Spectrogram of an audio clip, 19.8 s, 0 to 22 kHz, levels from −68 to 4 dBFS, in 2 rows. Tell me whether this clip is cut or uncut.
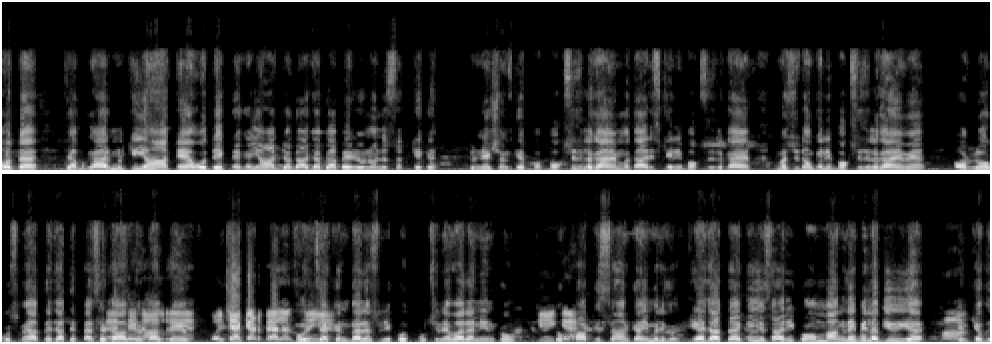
uncut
